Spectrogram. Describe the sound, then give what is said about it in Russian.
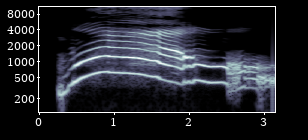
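A cat yowls in one long, drawn-out, loud wail that climbs slightly in pitch, then sags lower and breaks into a rough, ragged tail at the end. “«Коты!» «Так вопят коты!» «Ну точно!»”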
